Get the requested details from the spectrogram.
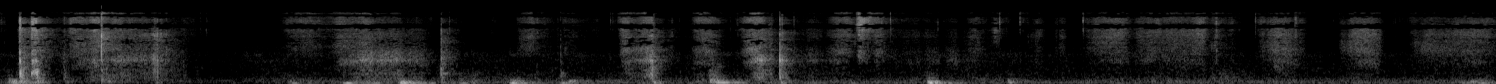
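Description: A hand with long pink nails rakes, scrapes and stirs fine, dry blue-purple colored sand in a square clear plastic tub with a small orange plastic toy shovel. The result is a soft, grainy, bright hiss in uneven swells, with occasional dull low bumps as the shovel meets the tub.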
